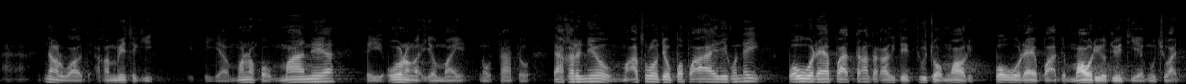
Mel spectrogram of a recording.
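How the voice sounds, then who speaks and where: A man gives a testimony in a church. He speaks softly and haltingly, with many pauses. His voice carries the long reverb of the hall. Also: lowish voice.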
